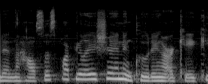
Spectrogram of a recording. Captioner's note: none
